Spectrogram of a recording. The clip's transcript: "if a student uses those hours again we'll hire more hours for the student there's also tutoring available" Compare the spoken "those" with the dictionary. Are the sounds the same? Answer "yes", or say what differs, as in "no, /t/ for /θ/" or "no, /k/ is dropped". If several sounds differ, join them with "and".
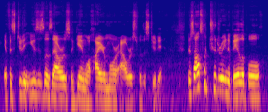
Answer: yes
